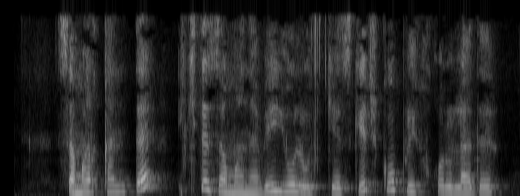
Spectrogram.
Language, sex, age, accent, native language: Uzbek, female, 12-17, Farg'ona, Uzbek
